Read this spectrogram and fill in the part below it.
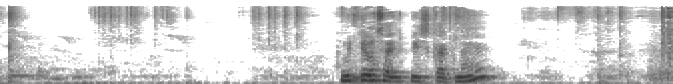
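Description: A peeler scrapes the skin off a root vegetable in short strokes.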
